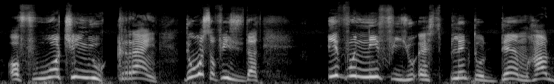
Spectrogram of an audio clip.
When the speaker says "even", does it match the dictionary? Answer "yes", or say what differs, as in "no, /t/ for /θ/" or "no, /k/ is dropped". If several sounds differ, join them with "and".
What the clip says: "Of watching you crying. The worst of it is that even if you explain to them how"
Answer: yes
